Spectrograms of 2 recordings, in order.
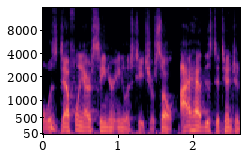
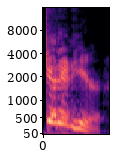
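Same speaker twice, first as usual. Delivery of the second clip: stern order; 11 semitones higher, 5 dB louder, slower than usual. Retold or imitated. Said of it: "He goes".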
